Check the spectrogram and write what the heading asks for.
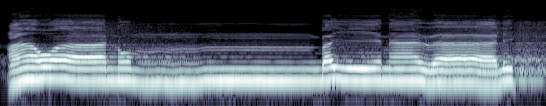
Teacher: Awanum fathah ada alif, satu alif. Awanun memasukkan suara tanwin pada ba.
